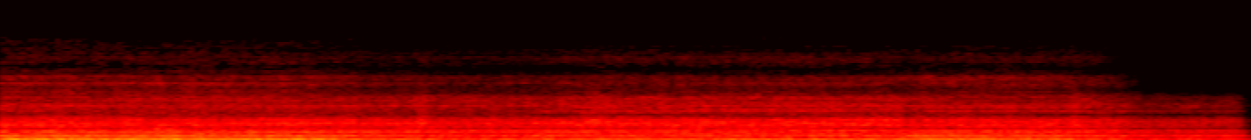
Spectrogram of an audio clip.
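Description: Screw-top gas canister camping stove burning with a steady hiss, dropping away near the end.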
